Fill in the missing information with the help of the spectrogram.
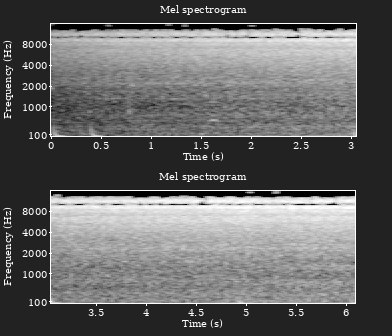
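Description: Waterfall, several streams plunging onto rocks: a steady rush of falling water that slowly grows louder.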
